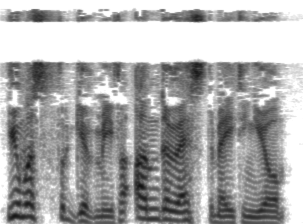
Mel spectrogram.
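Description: A man voicing a smug, condescending male alien starship navigator, speaking in a slow, deliberate and formal way for an audiobook. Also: a little high, big pitch swings, dry recording, studio quality. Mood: measured. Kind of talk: audiobook character voice.

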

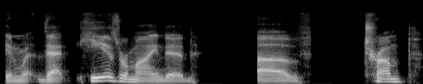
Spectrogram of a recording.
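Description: Podcast host, American male, very deep voice, emphatic and halting political commentator, dry recording. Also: very animated, fairly bright tone, dry recording.

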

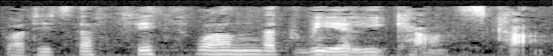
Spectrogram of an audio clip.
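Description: A woman's voice: deep voice, unhurried, breathy edge. An actress playing a droll, ominous Irish fortune-telling woman, portentous and wry, in a 1950s radio drama. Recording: dull 1950s radio recording.

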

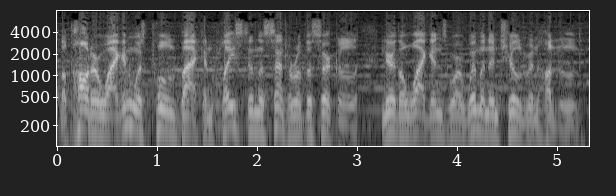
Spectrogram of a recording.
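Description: A man's voice: mid-range voice, loud music behind the voice, low-quality recording. Dramatic old-time radio narrator, a man. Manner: formal, measured diction.

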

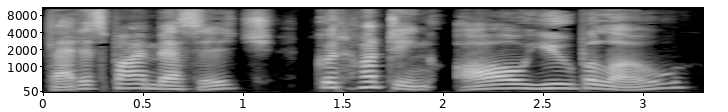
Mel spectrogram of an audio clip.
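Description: A man voicing a loyal messenger kite bird in a storybook, calling out and reporting briskly. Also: on the high side, expressive, a little mellow, dry recording, studio quality.

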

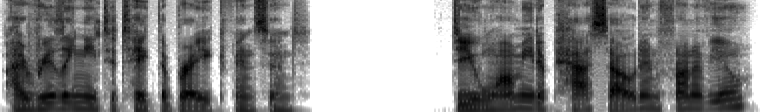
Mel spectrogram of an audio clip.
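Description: A man's voice: mid-range voice, animated, normal speed, dry recording, clean studio sound, voice pushed up, close to an everyday voice. A man voicing a stressed, weary woman who trains machines, curt and defensive, in an audio story. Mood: stressed, protesting.

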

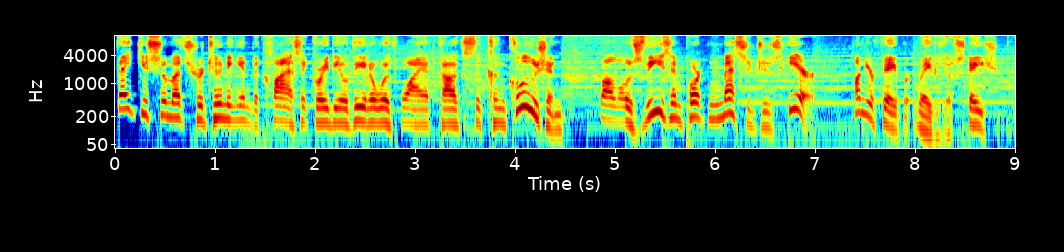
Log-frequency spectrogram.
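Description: A man's voice: a little high, big pitch swings, normal speed, faint music behind. A man hosting a vintage radio program, presenting shows in a conversational announcer style. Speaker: radio show host.

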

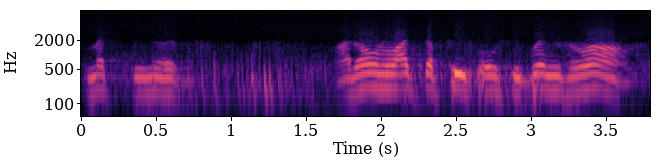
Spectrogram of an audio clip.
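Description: A woman's voice: lowish voice, fairly even intonation, moderate pace, close to an everyday voice. A woman playing a crabby, tough old American hotel clerk in a 1940s radio drama, curt and dismissive. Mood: irritated, dismissive. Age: older. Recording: noisy, phone-like 1940s radio recording.

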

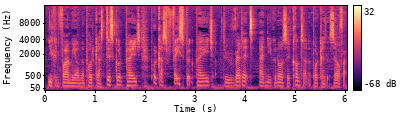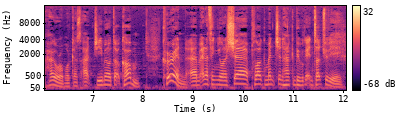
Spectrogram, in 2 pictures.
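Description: A man's voice: medium pitch, animated, a little fast, darkish tone. A man hosting a tabletop game podcast, upbeat as he reads thanks and plugs to close the episode. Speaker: podcast host and player. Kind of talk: casual outro chat and sign-off.

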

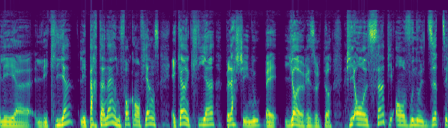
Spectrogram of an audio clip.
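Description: A man with a Quebec French accent speaks on a morning radio show in a dry, close studio sound. He talks in an upbeat, promotional way at a middle pitch, and his speech is full of hesitant fillers. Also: no echo. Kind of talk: enthusiastic radio chat.

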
